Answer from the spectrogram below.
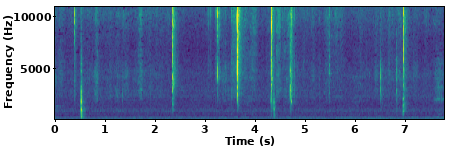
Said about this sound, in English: If your scissors are not cutting the felt well,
